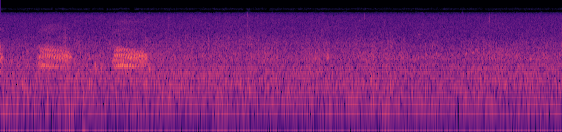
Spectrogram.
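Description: A bird giving two short calls in the first second and a half, about two-thirds of a second apart, then a steady hiss of wind.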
